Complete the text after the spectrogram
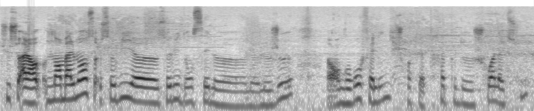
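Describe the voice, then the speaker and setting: A gaming channel host, a woman with a French accent, rambles through casual gameplay commentary packed with hesitations and fillers while sniffling from a cold. Her voice is on the low side and darkish, at a moderate pace. It's a voice-over with faint game music and slight background noise.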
